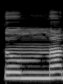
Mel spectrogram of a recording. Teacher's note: ثُمَّ مِن مشدد غنہ کریں گے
